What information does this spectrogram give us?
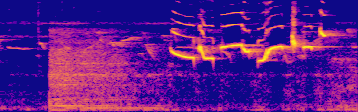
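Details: After a short burst of low noise, an Oriental magpie-robin calls with a loud series of sweet, slurred whistles and quick chips, rising and falling for about two seconds.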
